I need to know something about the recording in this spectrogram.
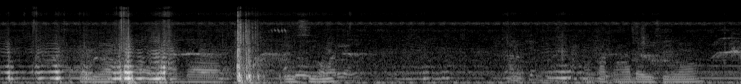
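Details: Honey bees droning while honey is cut from their nest in a village, an amateur job; bursts of loud humming early on with sharp knocks, then a softer, wavering buzz.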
